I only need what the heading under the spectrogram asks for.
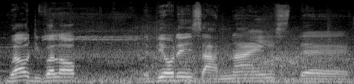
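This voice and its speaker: Male travel vlogger, Ghanaian accent, informal chat to camera with clear background music. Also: fairly high pitch, slow. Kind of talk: casual vlog chat to viewers.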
